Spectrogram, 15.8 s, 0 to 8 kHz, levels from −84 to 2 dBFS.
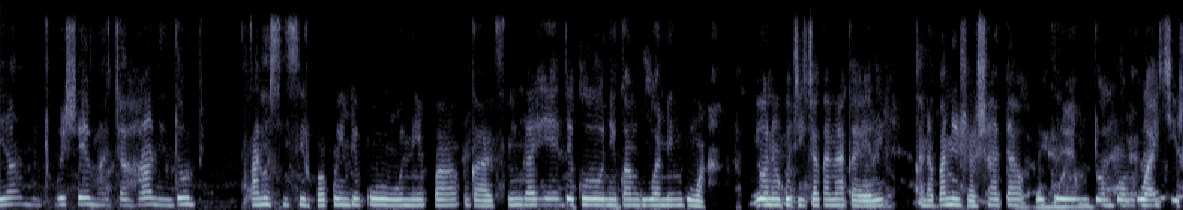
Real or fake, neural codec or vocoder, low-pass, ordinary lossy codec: fake; codec, 24 kHz, 6 kbps, HILCodec; 7.2 kHz; Opus, 64 kbps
